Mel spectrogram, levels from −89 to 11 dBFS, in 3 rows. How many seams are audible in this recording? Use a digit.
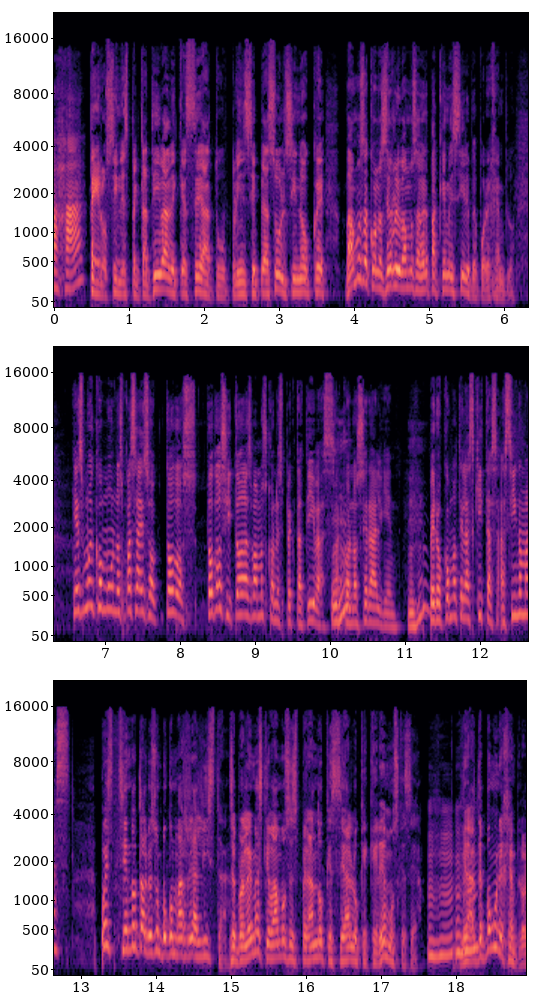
2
